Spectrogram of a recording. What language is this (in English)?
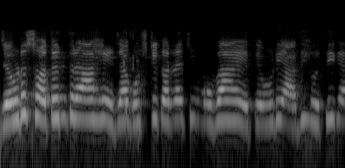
Marathi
